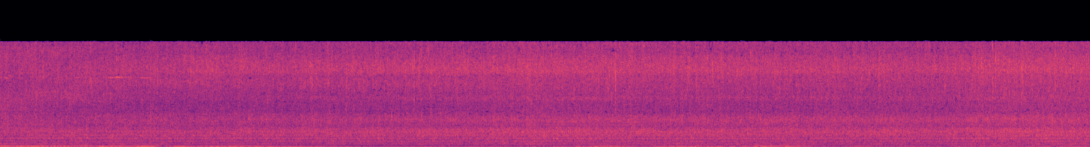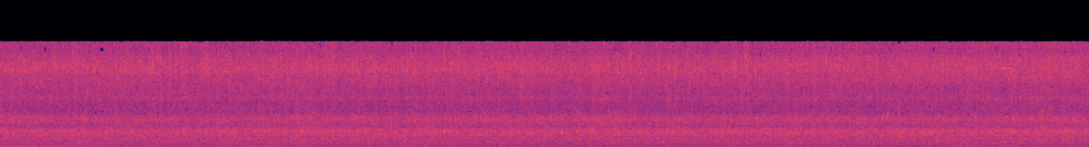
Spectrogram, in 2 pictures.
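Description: Shallow stream rushing steadily over rocks, under the sound of an engine running. The engine's pitch drops over the first several seconds, rises and falls a few times around ten seconds in, then holds fairly steady with small dips.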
